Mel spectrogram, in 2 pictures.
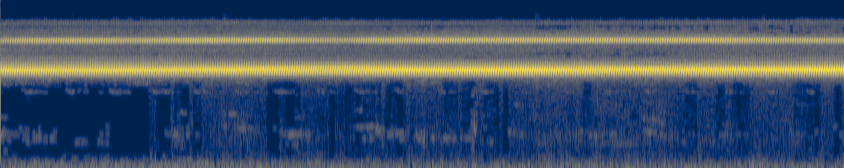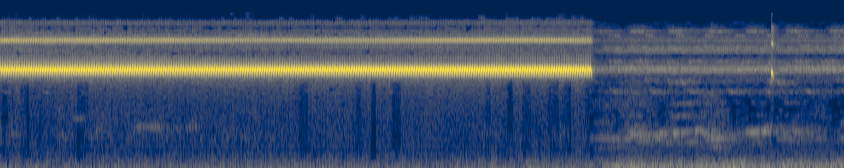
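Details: Long, unwavering high-pitched cricket song held for about ten seconds before stopping suddenly, leaving quiet room noise and a single brief click.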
